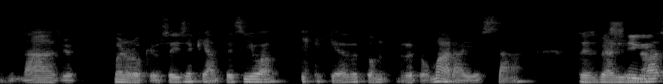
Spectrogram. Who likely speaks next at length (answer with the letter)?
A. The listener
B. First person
B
